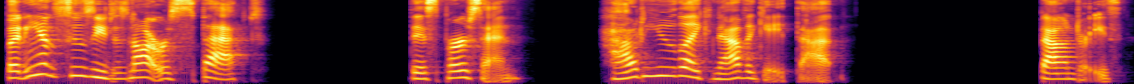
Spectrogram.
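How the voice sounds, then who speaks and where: A woman's voice: fairly high pitch, slow pace, long pauses. Chatty woman hosting her solo podcast. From American Midwest. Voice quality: chatty, animated, with playful asides. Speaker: podcast host. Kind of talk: casual solo podcast talk.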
